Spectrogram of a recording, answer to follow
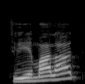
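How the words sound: The voice rises at the end of the phrase. It asks a question. "L'intonation change. Elle monte en fin de phrase"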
